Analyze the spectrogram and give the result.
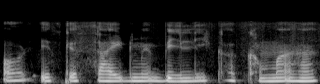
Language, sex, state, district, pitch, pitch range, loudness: Hindi, male, Bihar, Patna, 160 Hz, 155-170 Hz, -18 LUFS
